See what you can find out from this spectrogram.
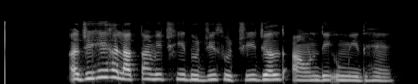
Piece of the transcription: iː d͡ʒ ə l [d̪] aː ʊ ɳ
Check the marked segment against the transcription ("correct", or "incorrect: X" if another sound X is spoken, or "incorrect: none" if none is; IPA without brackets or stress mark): correct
